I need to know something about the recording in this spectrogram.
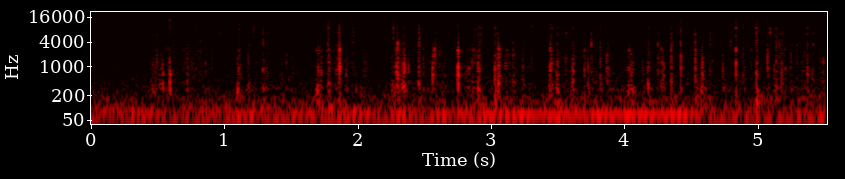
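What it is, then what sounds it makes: Padded plastic mailer bag. A flat white padded plastic shipping mailer with bubble lining, hollow with a small parcel inside and lying on carpet, is pressed, tapped and scratched by fingertips and long dark-painted nails. Dense, quick crinkling and crackling clicks with bright, rustly edges sit over a low, steady hum.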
